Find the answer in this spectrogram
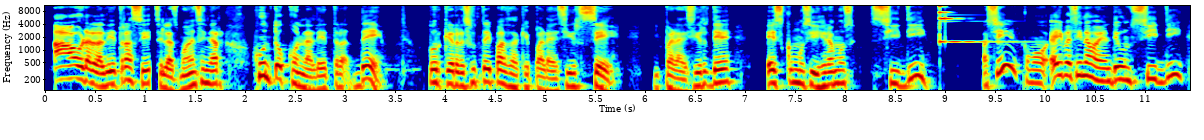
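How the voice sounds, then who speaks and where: A woman's voice: sits low, lively intonation, brisk. Woman teacher, chatty and playful, voice bouncing up and down a lot. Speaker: English teacher. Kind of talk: casual online lesson.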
